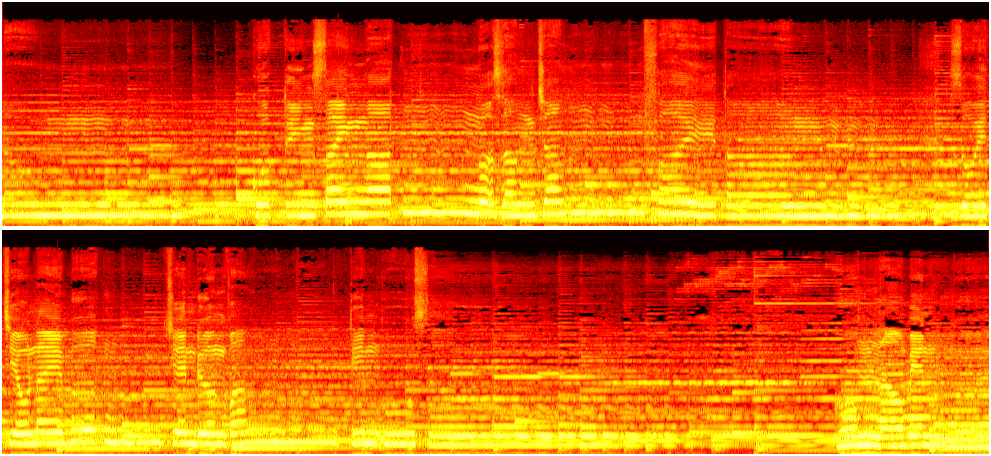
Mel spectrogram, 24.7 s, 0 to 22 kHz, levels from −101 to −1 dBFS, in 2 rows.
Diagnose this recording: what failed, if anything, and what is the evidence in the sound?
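The fault is in the network delivery path: an adaptive stream at a lower bitrate. From 17.59 s to the end, quality drops abruptly with no gap. Nothing remains above 14.9 kHz, and codec artefacts rise, which points to a switch from AAC-LC to a low-rate HE-AAC rendition when throughput fell.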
